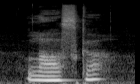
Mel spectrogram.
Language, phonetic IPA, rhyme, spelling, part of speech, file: Czech, [ˈlaːska], -aːska, láska, noun, Cs-láska.ogg
- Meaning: 1. love (intense feeling of affection and care toward another person) 2. love (object of one’s romantic feelings)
